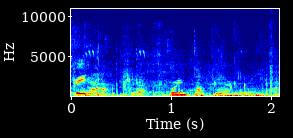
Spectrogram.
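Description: Faint background chatter of several people talking at a distance, with low rumbles on the microphone.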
